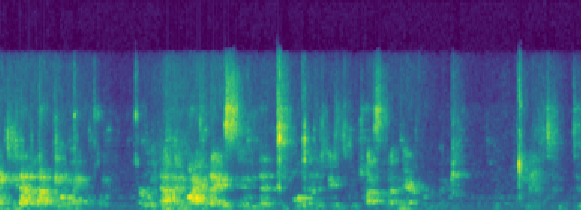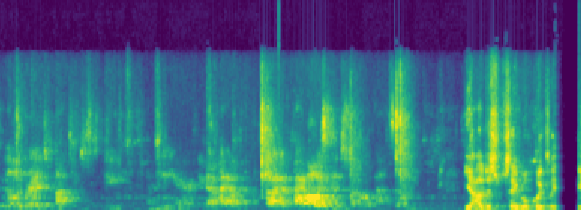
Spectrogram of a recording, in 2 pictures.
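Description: An older woman speaks calmly into a microphone.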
